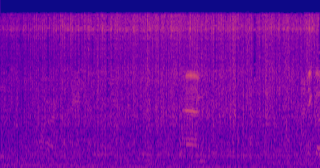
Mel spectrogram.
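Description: Roar of a Vega rocket's solid-fuel motors at liftoff, played from launch footage: a steady, dense rumble, heavy in the lows, with a brief voice in it about halfway through.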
